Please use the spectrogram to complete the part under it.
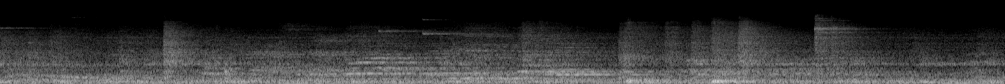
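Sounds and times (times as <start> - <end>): low rumble of enclosed court: 0.0 - 10.0.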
